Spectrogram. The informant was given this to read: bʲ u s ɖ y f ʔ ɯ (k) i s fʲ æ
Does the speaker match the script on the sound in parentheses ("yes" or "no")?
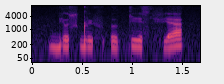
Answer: yes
